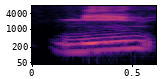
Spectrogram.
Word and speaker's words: mean: ¿Cómo se pronuncia mean y man? ¿Nos ayudas? ¿Mean y man? Mean, como she's very mean, y man. Mean. Entonces, bueno, mean sería una pronunciación un poco más alargada. He's mean.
